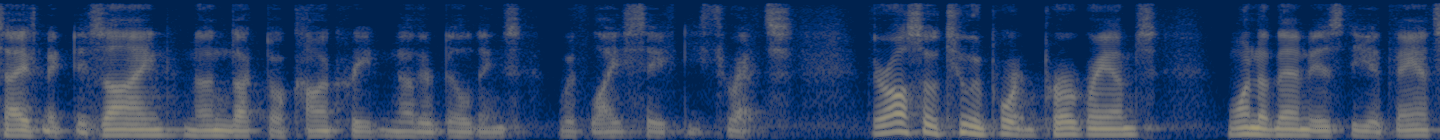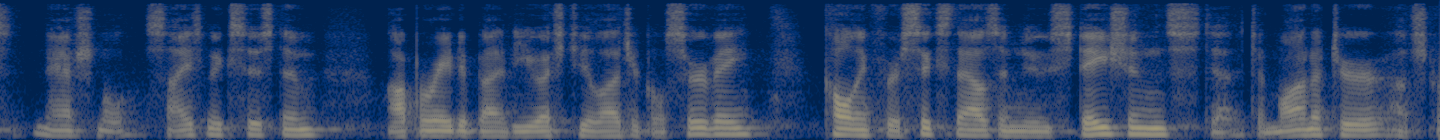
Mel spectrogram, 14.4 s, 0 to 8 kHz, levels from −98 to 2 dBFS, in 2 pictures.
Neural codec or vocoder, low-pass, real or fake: autoencoder, 48 kHz, 32 numbers a frame, DAC-VAE, trained on Japanese speech; 7.2 kHz; fake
